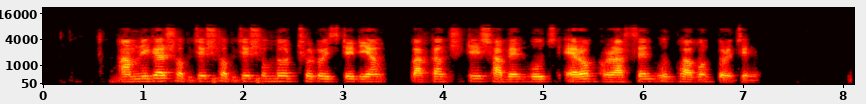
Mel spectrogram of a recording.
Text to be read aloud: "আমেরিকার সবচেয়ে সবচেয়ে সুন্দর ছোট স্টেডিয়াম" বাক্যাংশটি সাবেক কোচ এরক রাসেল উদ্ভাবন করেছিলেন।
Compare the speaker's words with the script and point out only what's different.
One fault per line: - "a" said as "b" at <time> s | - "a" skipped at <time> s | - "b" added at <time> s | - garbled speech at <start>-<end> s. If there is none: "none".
none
